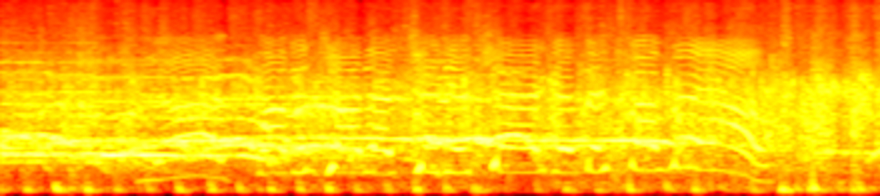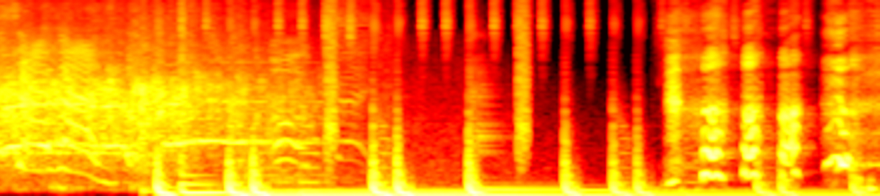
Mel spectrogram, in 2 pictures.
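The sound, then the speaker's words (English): An audience claps and cheers loudly for the night's acts at the close of a show, with whoops and shouting voices rising over the steady applause, before a thumping bass-heavy music track starts and carries on beneath the fading crowd. “A round of applause for the acts you see tonight.”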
